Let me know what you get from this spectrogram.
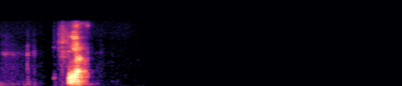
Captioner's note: silence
